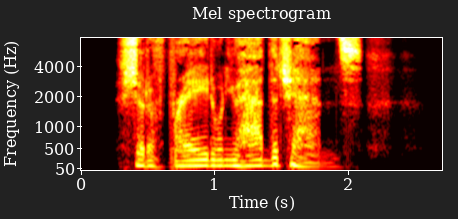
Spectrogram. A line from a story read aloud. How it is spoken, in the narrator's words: chuckled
